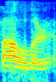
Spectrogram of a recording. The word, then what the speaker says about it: Fowler: Flower? Maybe it's Flower, Michigan. I don't know. I'm probably saying it wrong. But go ahead. – Yeah, I had a pretty good day down. Yeah, so it's Fowler, F-O-W-L-E-R.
